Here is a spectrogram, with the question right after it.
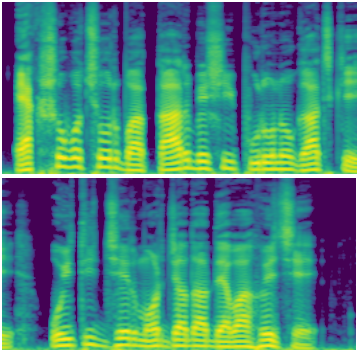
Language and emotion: Bengali, neutral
